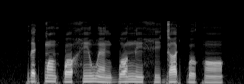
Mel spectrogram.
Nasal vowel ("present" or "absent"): present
